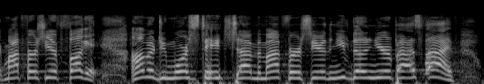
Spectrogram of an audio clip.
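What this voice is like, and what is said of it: Put-on Southern American accent. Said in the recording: “I gave you a southern accent”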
